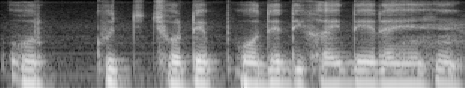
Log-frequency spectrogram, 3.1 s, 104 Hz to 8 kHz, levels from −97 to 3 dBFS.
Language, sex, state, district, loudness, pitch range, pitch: Hindi, male, Uttar Pradesh, Saharanpur, -17 LUFS, 120-130 Hz, 125 Hz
